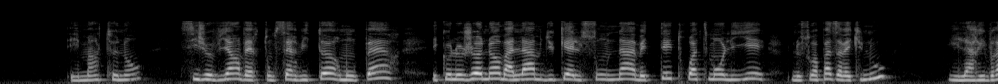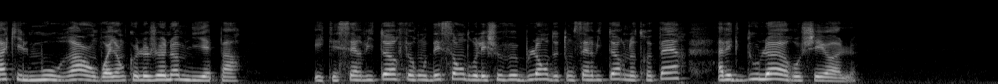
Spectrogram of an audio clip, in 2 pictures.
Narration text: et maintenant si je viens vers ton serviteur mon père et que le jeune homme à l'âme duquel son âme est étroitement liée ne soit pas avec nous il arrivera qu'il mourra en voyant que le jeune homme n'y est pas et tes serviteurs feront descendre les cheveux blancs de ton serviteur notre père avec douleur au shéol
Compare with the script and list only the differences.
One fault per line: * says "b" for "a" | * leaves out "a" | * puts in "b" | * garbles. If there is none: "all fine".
all fine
